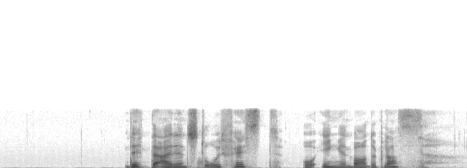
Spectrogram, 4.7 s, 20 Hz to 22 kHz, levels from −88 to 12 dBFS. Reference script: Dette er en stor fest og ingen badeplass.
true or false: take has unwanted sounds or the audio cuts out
false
